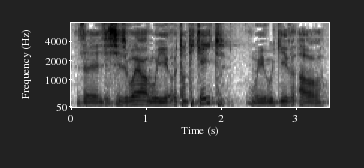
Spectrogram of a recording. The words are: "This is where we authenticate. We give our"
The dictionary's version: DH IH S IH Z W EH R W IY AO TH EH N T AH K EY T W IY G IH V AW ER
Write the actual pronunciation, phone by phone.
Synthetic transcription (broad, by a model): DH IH S IH Z W EH R W IY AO T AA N T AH K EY T W IY G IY V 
